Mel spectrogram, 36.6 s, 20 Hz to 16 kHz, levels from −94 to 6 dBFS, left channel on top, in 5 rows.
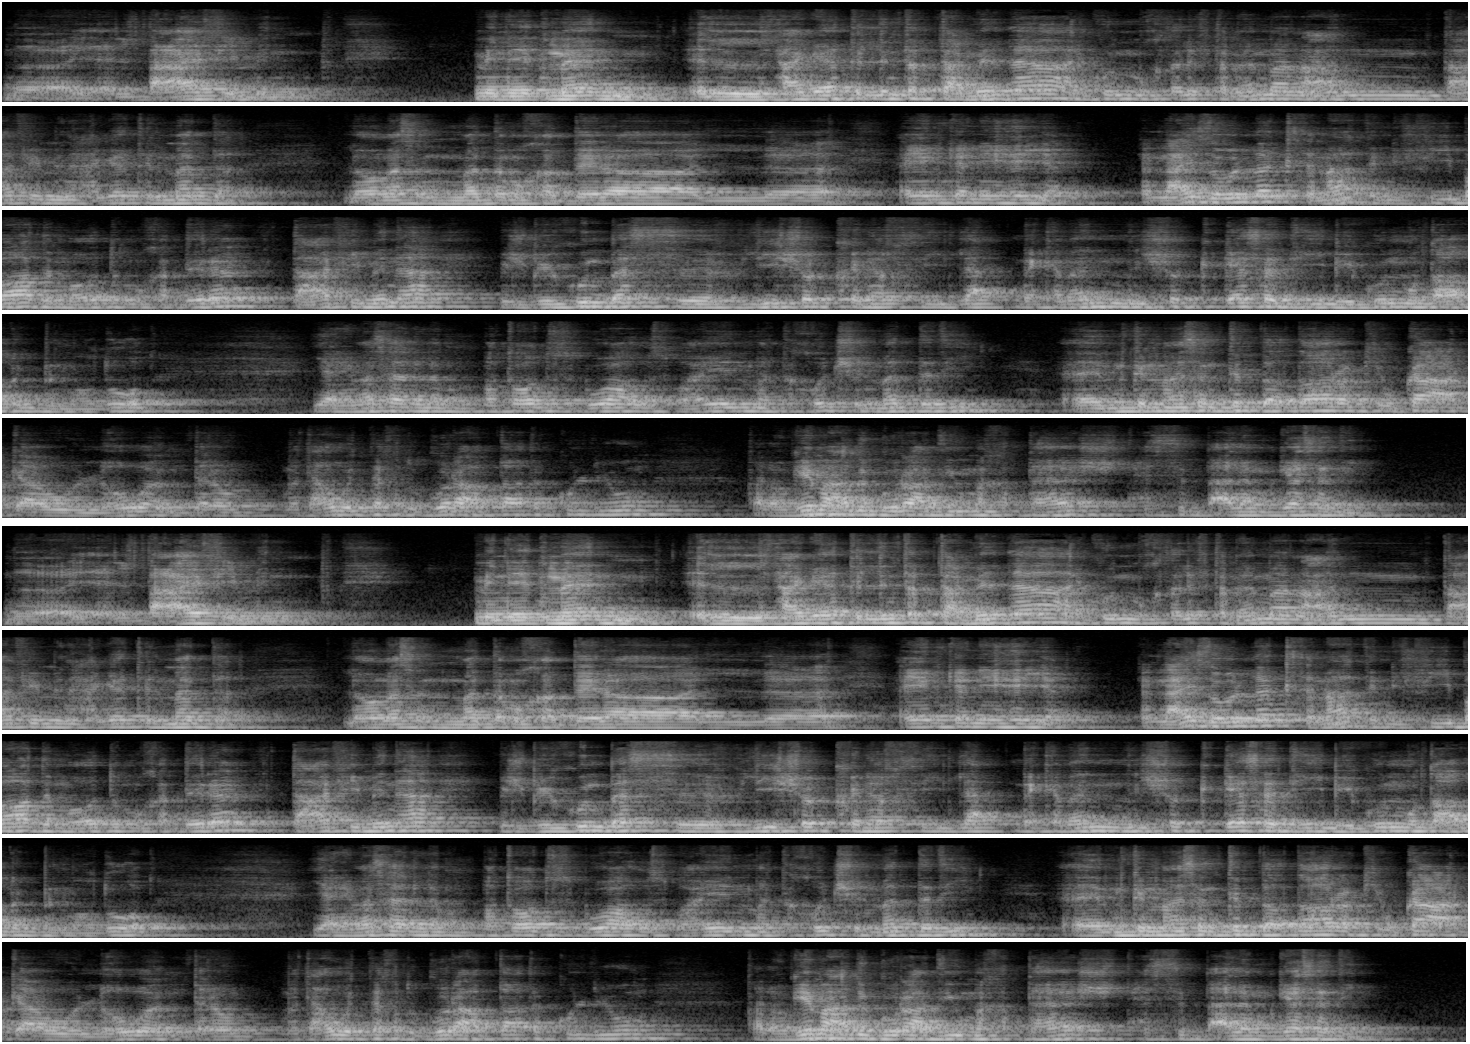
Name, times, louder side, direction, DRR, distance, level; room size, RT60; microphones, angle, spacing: voice 1, 0.0-1.9 2.4-8.5 9.0-11.5 11.8-12.6 13.0-22.7 23.5-26.9 27.3-32.6 33.0-36.1, right 1 dB, 70° right, 2 dB, 1.6 m, -21 dB
12.5 x 6.7 x 2.5 m, 0.77 s
head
